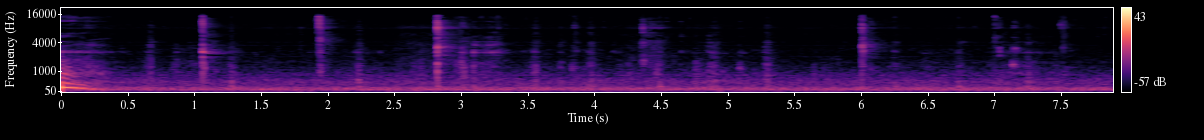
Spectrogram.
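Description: A person chewing food close to the microphone with the mouth closed: scattered soft mouth clicks and smacks about once a second over a low, steady room noise, with a short hummed "mm" right at the start.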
